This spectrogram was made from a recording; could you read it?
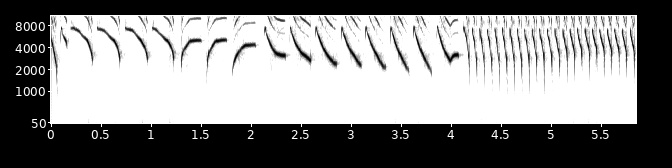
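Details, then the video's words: Canary singing long chirping rolls, played to stimulate other canaries, including young and silent birds, to sing; repeated curved whistled notes dropping in pitch, followed by a fast buzzy rattling trill. "Masteran Suara Burung Kenari Gacor Panjang cuit cuit Ngerol untuk Pancingan Kenari!"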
